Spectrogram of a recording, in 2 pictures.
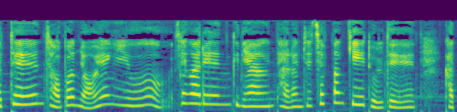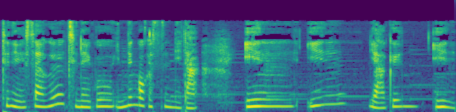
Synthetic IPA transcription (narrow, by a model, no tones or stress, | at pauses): katʰɯnt͡ɕʌbʌnjʌɦeŋijusʰe̞ŋwaɾɯnkɯɲaŋtaɾand͡ʑit͡ɕʰep͈ank͈itoɭdɯnkatʰɯniɭs͈aŋɯɭt͡ɕine̞ɡoinːɯnɡʌk͈as͈ɯmɲidaiɭiɭ | jaɡɯniɾ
